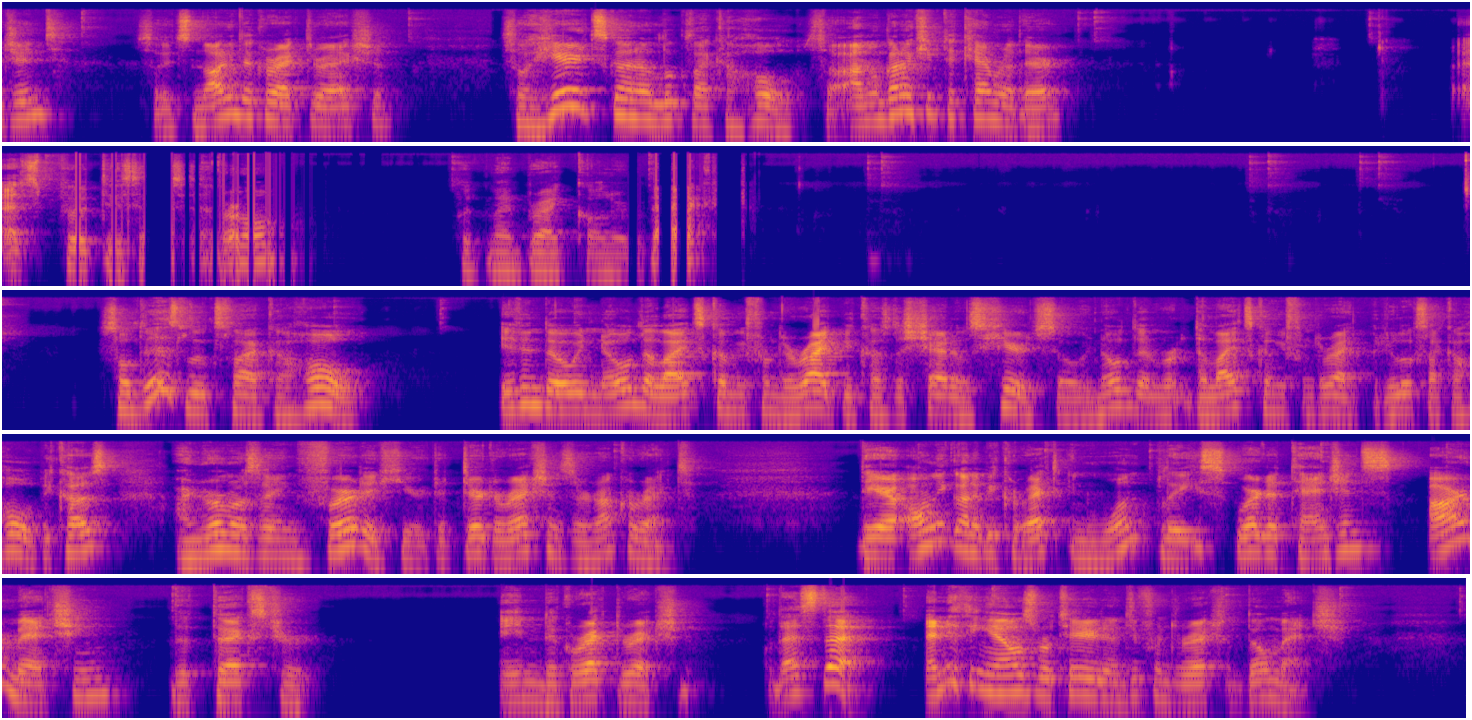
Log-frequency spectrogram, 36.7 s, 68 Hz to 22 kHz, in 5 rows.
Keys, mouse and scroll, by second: 1.8 click, 5.1 click, 6.6 click, 8.0 alt+click, 9.3 alt+click, 11.4 alt+click, 13.3 alt+click, 13.9 alt+click, 16.1 alt+click, 17.3 right click, 24.8-27.5 drag, 26.3 right click, 27.5 right click, 28.3 click, 29.6 click, 32.9-34.3 drag, 33.6 right click, 35.2 click, 35.2 right click, 35.8 click.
